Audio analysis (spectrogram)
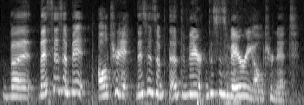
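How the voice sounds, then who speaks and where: Female co-commentator, very sharp high voice, excitable and halting, casual comic riffing, faint noise behind. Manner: excitable, halting, repeats and breaks off phrases.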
